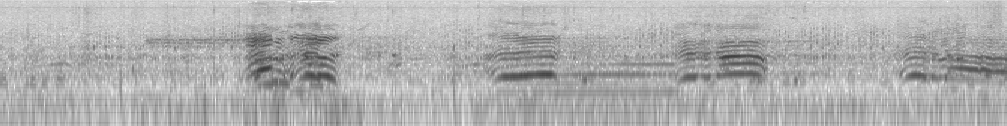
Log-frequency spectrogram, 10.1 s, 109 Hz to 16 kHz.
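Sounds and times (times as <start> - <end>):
wind noise on microphone: 1.3 - 4.0.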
